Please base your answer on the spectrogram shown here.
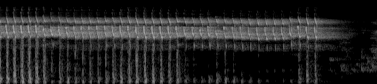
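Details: Brown fulvetta in full long song, recorded as a tutor for white-rumped shamas: one sustained, rapid, high-pitched trill of steady pulsed notes lasting about three seconds, then fading out.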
